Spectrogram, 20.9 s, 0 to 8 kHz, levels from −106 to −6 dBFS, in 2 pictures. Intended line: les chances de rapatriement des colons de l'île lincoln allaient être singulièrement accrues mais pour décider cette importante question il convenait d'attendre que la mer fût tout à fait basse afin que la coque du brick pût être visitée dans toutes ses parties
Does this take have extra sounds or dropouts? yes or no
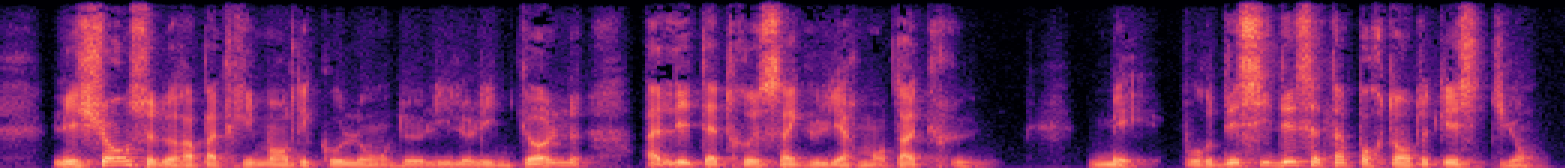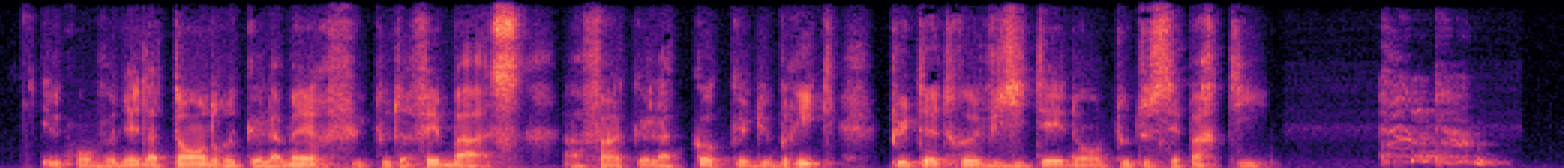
yes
